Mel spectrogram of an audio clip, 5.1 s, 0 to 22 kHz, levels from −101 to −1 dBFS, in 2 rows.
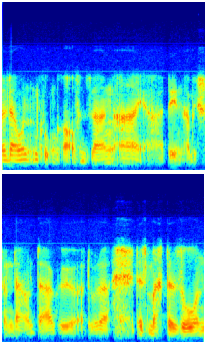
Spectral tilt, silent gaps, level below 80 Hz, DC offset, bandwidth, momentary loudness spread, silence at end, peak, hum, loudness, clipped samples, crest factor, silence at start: -4.5 dB/octave; none; -82 dBFS; under 0.1%; 7.8 kHz; 8 LU; 0 s; -8 dBFS; none; -24 LUFS; under 0.1%; 18 dB; 0 s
